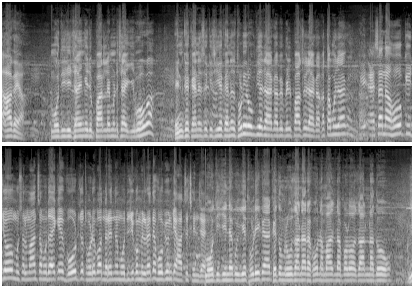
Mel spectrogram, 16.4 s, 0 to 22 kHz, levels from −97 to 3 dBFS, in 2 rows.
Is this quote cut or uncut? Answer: cut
